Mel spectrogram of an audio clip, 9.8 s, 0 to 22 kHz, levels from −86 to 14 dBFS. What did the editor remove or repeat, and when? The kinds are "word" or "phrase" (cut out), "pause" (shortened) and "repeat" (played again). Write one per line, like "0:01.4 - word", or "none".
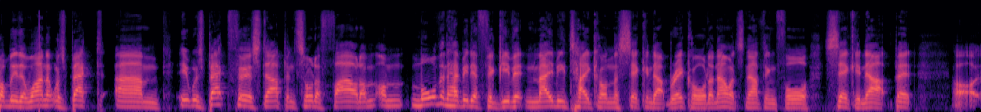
0:01.7 - pause
0:07.8 - word
0:08.2 - pause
